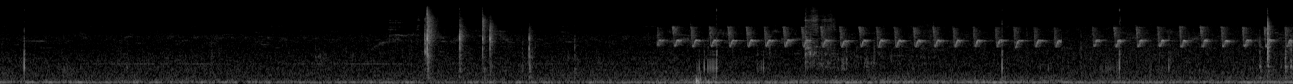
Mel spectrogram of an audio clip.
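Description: A few sharp clinks of a steel spoon against a steel bowl about four seconds in; then, from about halfway, a bird calling in a rapid run of high chirps, about seven a second, with a short break near the end.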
